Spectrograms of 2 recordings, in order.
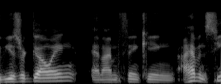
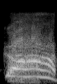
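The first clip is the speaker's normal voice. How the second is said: much higher, louder mock scream; crowd scream; 13 dB louder than usual. Audience screaming at the shooting, loud scream. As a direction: let out a shocked crowd scream. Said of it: "They just all fucking scream".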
